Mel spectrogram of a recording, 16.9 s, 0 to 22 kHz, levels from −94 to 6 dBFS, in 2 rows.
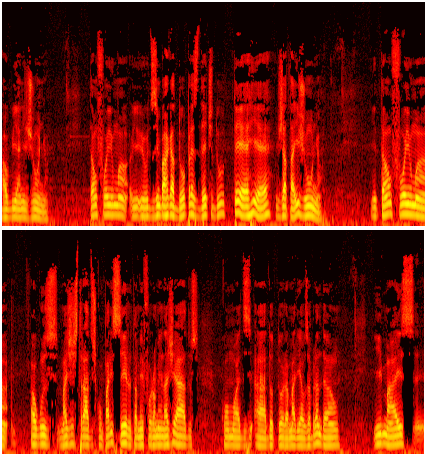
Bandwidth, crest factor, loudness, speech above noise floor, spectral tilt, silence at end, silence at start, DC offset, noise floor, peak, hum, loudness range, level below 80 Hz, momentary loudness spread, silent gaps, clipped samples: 16 kHz; 18 dB; -27 LUFS; 29 dB; -6 dB/octave; 0 s; 0 s; under 0.1%; -55 dBFS; -10 dBFS; none; 3 LU; -50 dBFS; 10 LU; none; under 0.1%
